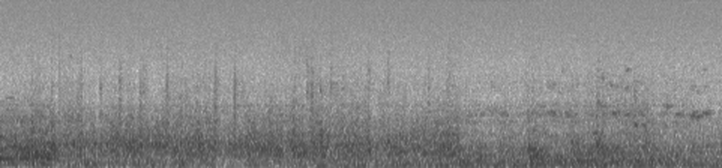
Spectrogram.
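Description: Old train with wooden passenger carriages running along its track: a steady rumble with clicks of the wheels over the rail joints.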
